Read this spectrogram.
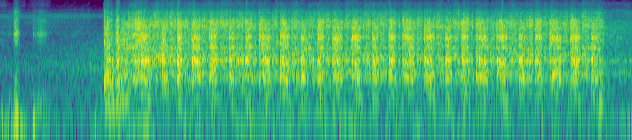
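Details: Steady rhythmic cranking about three turns a second for five seconds, never catching; fuel pump relay seemingly clicking but very little fuel pressure, suspected fuel delivery problem, not confirmed.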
